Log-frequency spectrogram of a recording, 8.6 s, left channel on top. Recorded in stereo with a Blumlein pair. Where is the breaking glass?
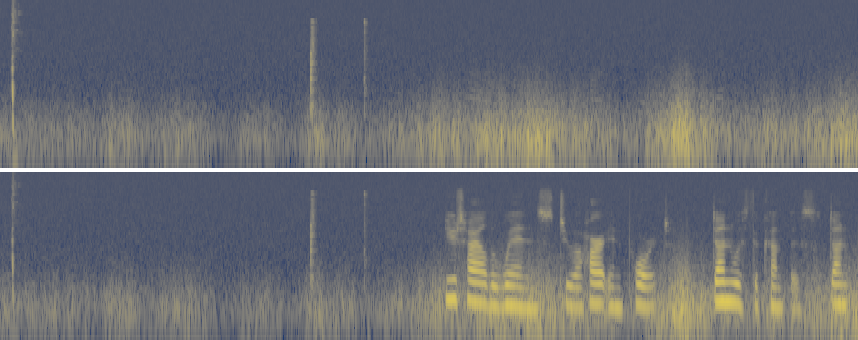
20° left.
